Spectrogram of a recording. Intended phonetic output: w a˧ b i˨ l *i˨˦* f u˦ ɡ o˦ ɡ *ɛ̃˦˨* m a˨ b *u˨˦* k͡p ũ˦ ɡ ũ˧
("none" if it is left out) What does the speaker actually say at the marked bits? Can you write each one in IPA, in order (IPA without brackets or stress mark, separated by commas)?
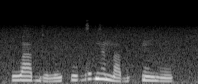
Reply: i˨˦, ɛ̃˦˨, u˨˦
